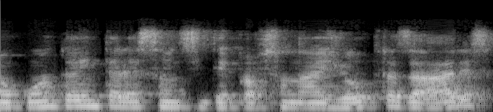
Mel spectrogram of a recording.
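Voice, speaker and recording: Over noticeable background noise and audible room echo, a man speaks at medium pitch with fairly even intonation. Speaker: agronomist engineer, conference speaker. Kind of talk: online conference talk. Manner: fast; hesitant, many fillers.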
